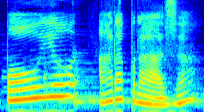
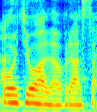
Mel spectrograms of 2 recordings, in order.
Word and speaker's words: Pollo a la Brasa: 对，第一个就是 Pollo a la Brasa。 – 嗯，你的发音很好。 – 对对，有好老师。 – Pollo a la Brasa，我自己讲错。 Pollo a la Brasa。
